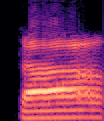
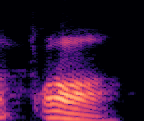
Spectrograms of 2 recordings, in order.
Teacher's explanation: مثلا تا اور طا، تا طا، تو اب تا اور طا مخرج بھی ایک ہے، صفات بھی ایک جیسی ہیں، آواز بھی ایک جیسی ہے، تو ہمیں کیسے معلوم ہوگا؟ تو صفات بتاتی ہیں کہ تا باریک ہے، طا پر ہے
